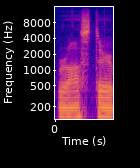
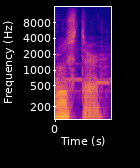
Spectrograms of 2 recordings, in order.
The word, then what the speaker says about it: rooster: I think it's pronounced rooster. It's not roster because it's raw.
